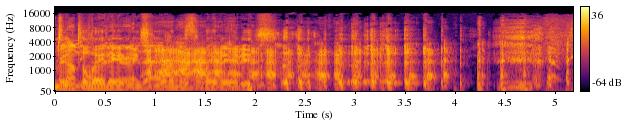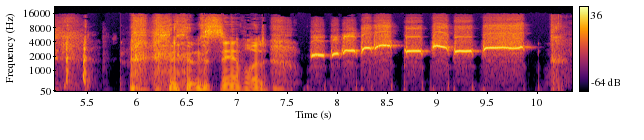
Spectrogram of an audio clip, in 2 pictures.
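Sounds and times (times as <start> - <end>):
speech: 0.0 - 5.1, 6.3 - 7.6
laughter: 0.0 - 6.8
person whistling a short tune: 7.7 - 10.2.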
